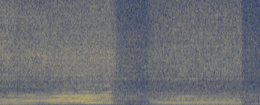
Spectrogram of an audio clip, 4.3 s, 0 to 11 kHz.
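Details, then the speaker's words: Five-cylinder-swapped Mk2 VW GTI in a hard pull, fuel gauge in the red; the engine pulls, then sags and cuts out twice. Owner suspects fuel starvation or a fuel pump that has come loose, unconfirmed. "it's breaking up I think we're losing fuel I could be wrong but I I think we need more fuel"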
